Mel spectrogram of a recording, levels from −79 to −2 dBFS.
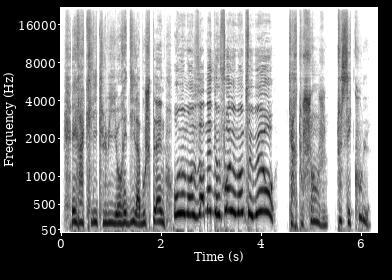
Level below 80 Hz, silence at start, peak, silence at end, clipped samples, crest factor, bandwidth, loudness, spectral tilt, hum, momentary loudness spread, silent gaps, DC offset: -44 dBFS; 0.05 s; 0 dBFS; 0.15 s; under 0.1%; 10 dB; over 20 kHz; -11 LUFS; -5 dB/octave; none; 10 LU; 4.37-4.48 s, 5.39-5.47 s; under 0.1%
